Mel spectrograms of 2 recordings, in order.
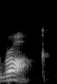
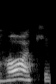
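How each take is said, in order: First: It is said with an English accent. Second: It is said with a Portuguese accent. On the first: "Mas em inglês a gente fala rock" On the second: "isso em português a gente tem esse"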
